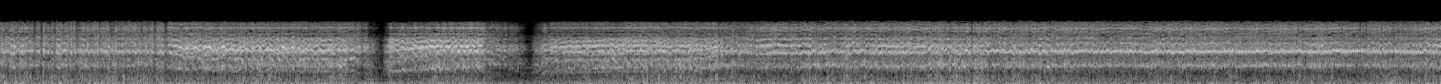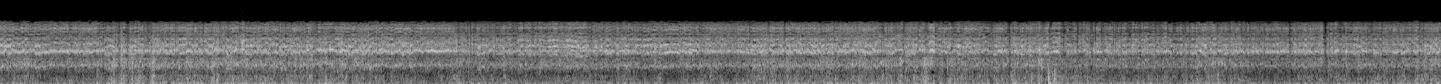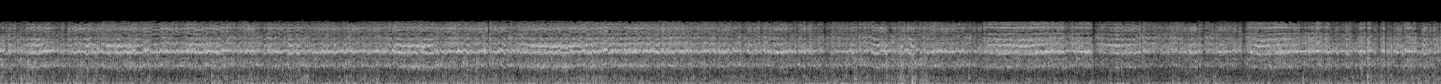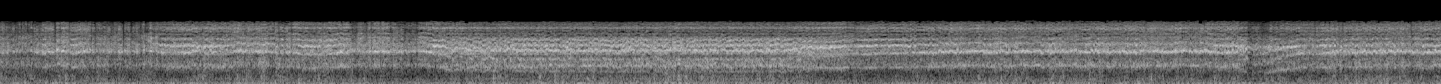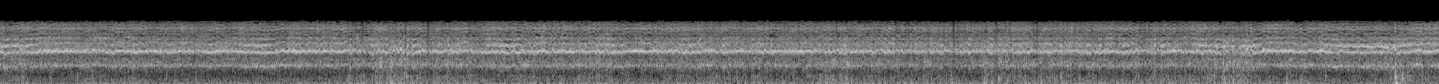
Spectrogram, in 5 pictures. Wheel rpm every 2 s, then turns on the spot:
230, 180, 120, 190, 220, 230, 230, 230, 230, 230, 230, 230, 230, 230, 230, 230, 230, 230, 230, 230, 230, 230, 230, 220, 200, 200, 220, 220, 220, 230, 230, 230, 230, 230, 230, 220.
none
